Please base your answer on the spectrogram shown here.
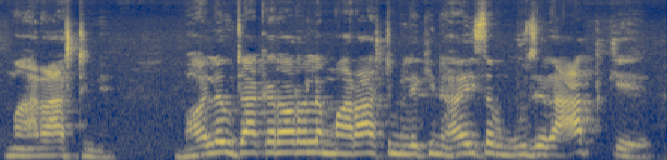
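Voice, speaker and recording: A man's voice: high voice, a little fast, a little mellow, breathy edge. A man teaching an exam current affairs lesson, repeating memory tricks and coaxing his students along. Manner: repetitive, coaxing, addresses students as friends.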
